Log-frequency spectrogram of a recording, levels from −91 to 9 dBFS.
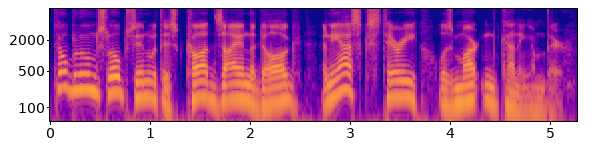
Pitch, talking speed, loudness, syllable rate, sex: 145 Hz, 215 wpm, -18 LUFS, 5.4 syllables/s, male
